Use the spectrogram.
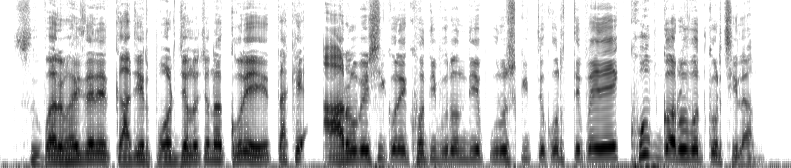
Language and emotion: Bengali, happy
